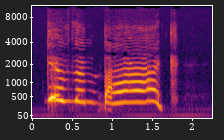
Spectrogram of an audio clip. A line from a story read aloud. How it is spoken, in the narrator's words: bawled again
